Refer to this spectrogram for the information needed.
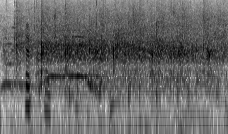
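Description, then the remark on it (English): A church audience applauds steadily during a morning service, a dense wash of clapping with scattered whoops and cheers rising above it, with no one speaking. “I was going to say welcome and get y'all cheered, but y'all are cheering, so that's great.”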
